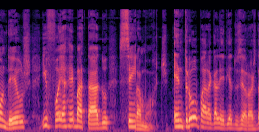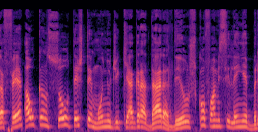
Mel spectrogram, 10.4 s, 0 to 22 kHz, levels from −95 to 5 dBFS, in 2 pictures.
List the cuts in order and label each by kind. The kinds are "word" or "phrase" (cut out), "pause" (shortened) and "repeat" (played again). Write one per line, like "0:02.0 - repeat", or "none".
0:02.7 - word
0:05.6 - word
